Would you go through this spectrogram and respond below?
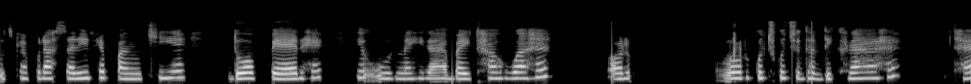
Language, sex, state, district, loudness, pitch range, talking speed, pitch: Hindi, female, Bihar, Darbhanga, -17 LUFS, 265-300 Hz, 155 wpm, 280 Hz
